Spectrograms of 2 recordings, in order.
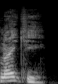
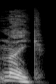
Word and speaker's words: Nike: And by the way, the name is pronounced Nike, not Nike.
